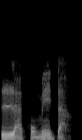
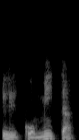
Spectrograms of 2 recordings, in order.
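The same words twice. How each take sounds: First: "la cometa" said slowly, the "la" stressed; slow emphasis. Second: "el cometa" said slowly, the "el" stressed; slow emphasis. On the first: Teacher slows down to show "la cometa" to the class. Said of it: "cámbiale el el por la". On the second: Teacher slows down to show "el cometa" to the class. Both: Shown as a demonstration.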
